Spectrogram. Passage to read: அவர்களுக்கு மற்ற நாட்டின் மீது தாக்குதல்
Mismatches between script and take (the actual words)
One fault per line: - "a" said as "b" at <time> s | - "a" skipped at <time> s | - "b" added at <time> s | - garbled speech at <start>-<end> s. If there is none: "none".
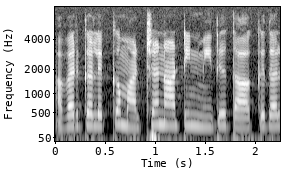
none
